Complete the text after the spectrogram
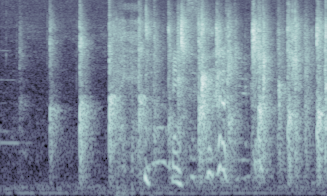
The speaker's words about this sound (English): They're applauding, yeah. We're applauding. They're clapping.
